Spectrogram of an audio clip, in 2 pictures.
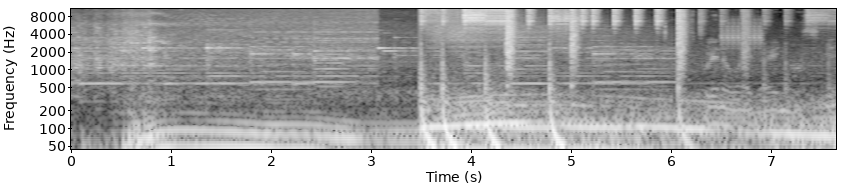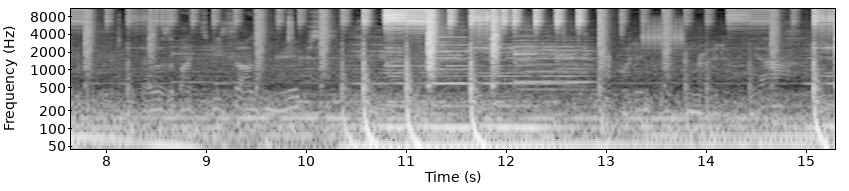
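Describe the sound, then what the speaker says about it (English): A Volkswagen Golf 6 R engine cranks and starts after a low-pressure fuel pump replacement, its low idle settling into a steady hum with revs blipping and clicks layered over it, loud and close. "It's time to start the car and see if it'll start firstly"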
